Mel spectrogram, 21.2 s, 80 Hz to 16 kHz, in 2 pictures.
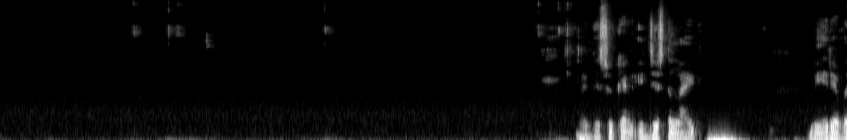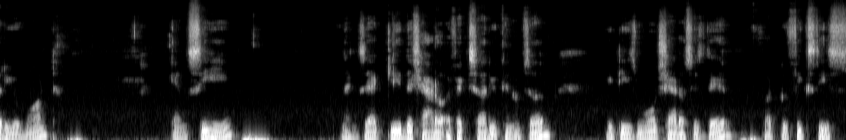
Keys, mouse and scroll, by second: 1.9 click, 2.4-3.9 middle drag, 3.9 click, 6.8 click, 7.1 scroll down 1, 7.3 middle click, 7.9-8.3 scroll up 1, 8.3-9.5 middle drag, 9.5-10.1 scroll down 9, 10.1 middle click, 10.7-11.1 scroll up 5, 11.1 middle click, 11.8-12.5 scroll up 6, 12.5 scroll down 2, 12.6 middle click, 13.2-13.6 scroll down 1, 13.6 middle click, 14.4-14.7 scroll down 3, 14.7-15.4 scroll up 5, 15.4 middle click, 16.1-16.5 scroll down 1, 16.5-16.8 scroll up 1, 16.8-17.8 middle drag, 17.8-18.2 scroll down 1, 18.2-18.8 scroll up 1, 18.8-19.9 scroll down 1, 19.9 click.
